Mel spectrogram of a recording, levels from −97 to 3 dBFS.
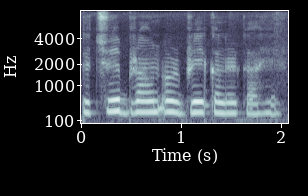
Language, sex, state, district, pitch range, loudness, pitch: Hindi, female, Arunachal Pradesh, Papum Pare, 235-260 Hz, -14 LUFS, 250 Hz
